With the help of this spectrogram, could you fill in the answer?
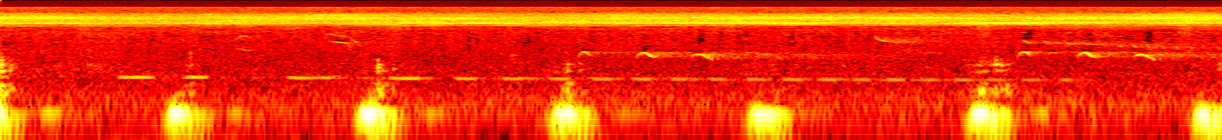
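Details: Wild lion in Kgalagadi Transfrontier Park giving deep, low grunts repeated about once a second in a steady series, with thin whistled bird calls and a faint steady tone in the background.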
